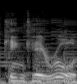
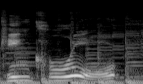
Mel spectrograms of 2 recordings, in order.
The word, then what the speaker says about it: King K. Rool: the way I pronounce King K rule too cuz I know I know it's supposed to be pronounced King Cru but I don't know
